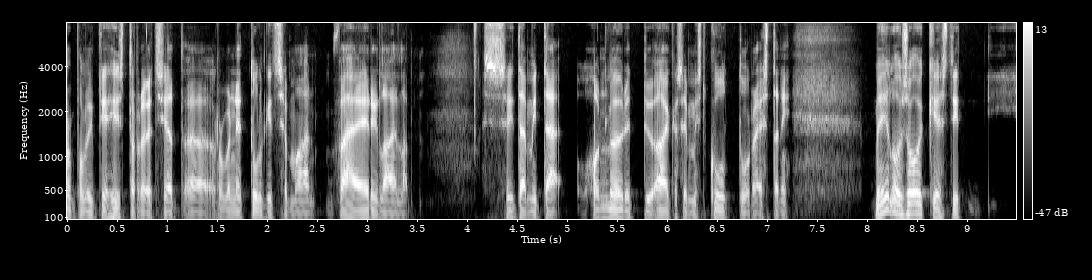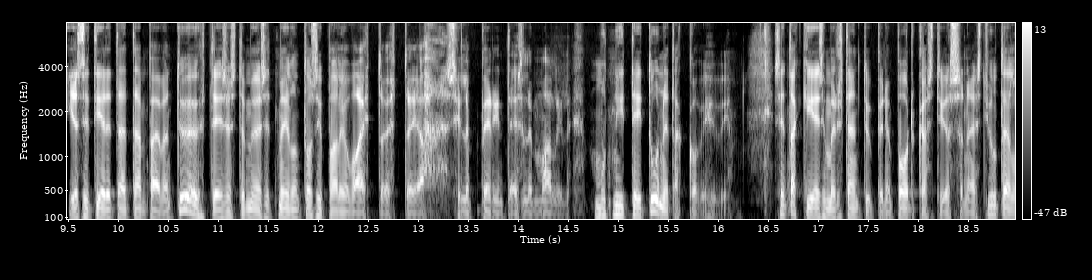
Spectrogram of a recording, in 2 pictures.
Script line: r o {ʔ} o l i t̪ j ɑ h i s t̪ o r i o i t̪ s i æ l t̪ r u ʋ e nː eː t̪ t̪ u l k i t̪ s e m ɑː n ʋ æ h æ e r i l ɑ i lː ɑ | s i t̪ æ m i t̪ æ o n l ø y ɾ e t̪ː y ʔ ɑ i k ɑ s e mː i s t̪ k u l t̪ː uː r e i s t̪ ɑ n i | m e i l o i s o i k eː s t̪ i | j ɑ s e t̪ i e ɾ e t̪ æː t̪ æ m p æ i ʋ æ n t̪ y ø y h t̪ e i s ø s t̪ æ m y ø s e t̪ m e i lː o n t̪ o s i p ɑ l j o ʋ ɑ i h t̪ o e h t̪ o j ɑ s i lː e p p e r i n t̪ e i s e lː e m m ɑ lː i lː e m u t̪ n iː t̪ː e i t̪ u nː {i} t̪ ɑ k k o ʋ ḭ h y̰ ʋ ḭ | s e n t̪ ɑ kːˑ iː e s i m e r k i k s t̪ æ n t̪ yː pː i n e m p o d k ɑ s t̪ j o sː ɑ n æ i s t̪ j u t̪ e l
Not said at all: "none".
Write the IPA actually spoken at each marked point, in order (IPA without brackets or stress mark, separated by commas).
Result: p, e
